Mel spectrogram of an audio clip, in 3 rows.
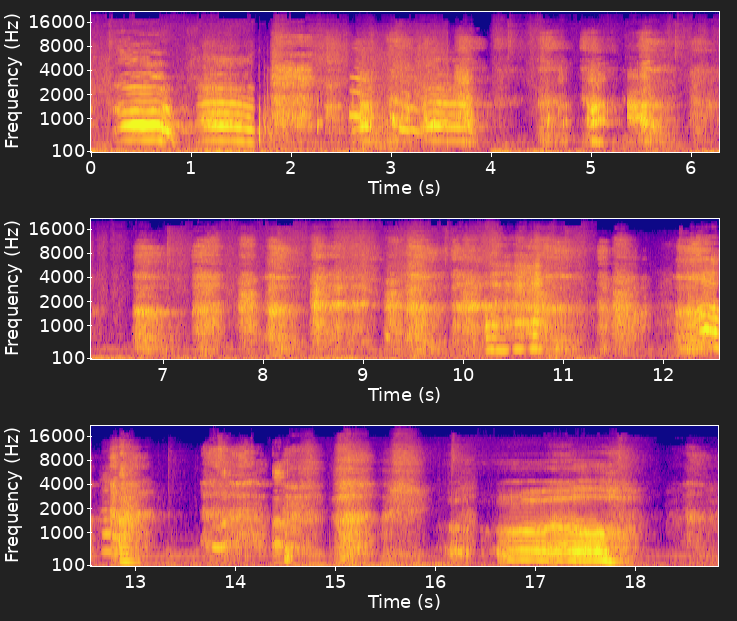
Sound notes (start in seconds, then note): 1.8 Dorothy groaning; 12.7 Phil and Paul groaning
